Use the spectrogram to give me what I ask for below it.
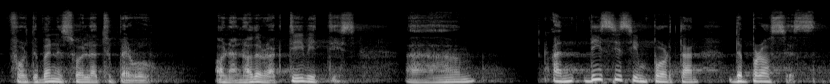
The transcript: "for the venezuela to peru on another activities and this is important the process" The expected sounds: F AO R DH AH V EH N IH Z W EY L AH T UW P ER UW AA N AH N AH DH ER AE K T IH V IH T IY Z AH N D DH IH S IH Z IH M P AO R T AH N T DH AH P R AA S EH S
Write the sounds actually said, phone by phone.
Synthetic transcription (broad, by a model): F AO R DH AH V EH N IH S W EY L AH T UW P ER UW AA N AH N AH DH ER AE K T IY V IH T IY S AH N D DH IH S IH S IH M P AO R T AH N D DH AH P R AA S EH S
